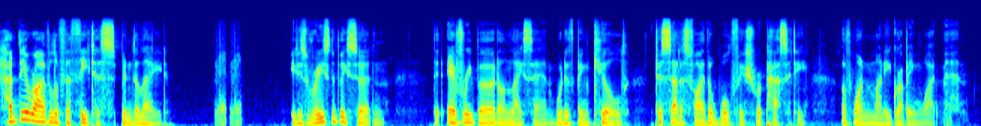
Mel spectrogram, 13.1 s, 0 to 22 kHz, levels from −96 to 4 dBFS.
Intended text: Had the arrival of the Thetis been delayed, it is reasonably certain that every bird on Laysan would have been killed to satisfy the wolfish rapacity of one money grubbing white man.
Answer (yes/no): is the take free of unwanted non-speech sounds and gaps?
no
